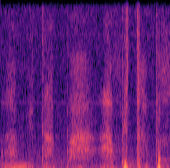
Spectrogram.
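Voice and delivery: soft, fading into a whisper. Retold or imitated. Mother wondering about the odd name, whispered. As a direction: puzzle it out under your breath. Retelling confused question.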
